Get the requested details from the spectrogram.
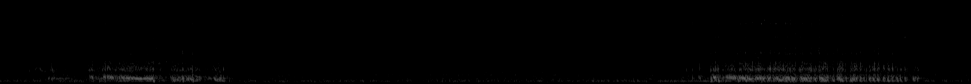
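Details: A person sleeping, with two long, rough, rattling breaths about six seconds apart in a quiet room, about ten breaths a minute; slow snoring.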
